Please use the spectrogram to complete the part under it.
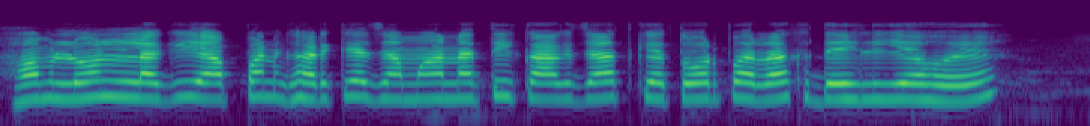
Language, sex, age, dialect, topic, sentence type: Magahi, female, 18-24, Southern, banking, statement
